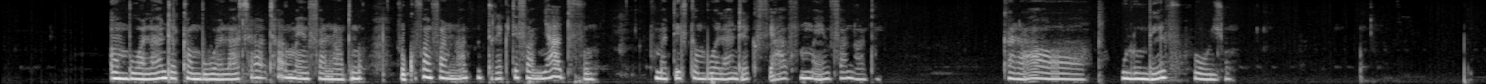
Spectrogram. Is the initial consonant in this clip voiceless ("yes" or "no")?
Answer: no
